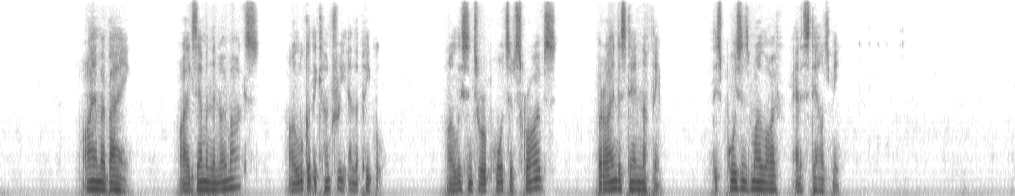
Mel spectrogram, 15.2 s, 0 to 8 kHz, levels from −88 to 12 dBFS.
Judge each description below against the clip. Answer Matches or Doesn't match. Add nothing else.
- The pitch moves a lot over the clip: Doesn't match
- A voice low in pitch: Matches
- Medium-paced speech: Doesn't match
